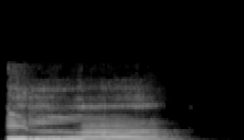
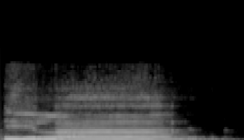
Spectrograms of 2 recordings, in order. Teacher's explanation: lamnya dibaca dobel ada tasdidnya ditekan dan ditahan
